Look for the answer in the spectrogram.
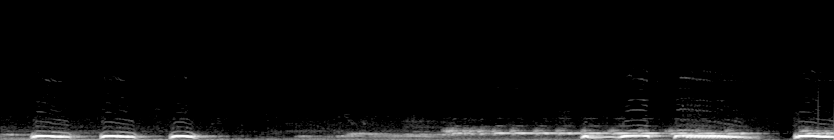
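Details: Spotted dove, local bird, used as a lure to prompt other doves to call. Three evenly spaced, falling, hollow coos, then a quieter stretch. A loud phrase follows with hooked notes and a long swelling coo, closing on another short note.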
